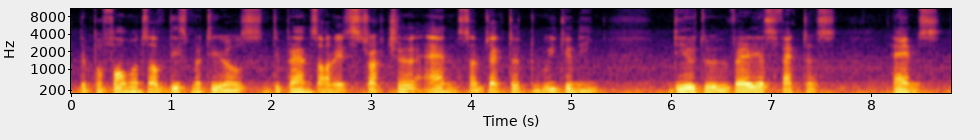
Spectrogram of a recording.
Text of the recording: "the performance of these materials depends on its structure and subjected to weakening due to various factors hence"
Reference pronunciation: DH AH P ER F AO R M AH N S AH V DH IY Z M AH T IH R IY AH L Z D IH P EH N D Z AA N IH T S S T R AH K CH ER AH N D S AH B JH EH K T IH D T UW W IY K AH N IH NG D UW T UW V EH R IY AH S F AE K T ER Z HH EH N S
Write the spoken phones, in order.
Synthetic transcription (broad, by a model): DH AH P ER F AO M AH N S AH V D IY S M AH T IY R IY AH L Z D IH P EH N D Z AA N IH T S S T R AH K CH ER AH N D S AH B JH EH K T IH D T UW W IY K AH N IH NG D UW T UW V EH R IY AH S F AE K T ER S HH EH N S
